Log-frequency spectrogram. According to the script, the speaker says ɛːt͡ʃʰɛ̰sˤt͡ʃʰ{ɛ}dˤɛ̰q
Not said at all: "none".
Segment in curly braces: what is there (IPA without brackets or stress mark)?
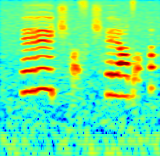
ɛː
